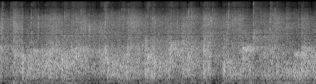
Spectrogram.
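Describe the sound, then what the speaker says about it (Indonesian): A classroom of students claps for a classmate, a loud, dense burst of hand clapping close by that stays steady throughout with no pauses. "Tepuk tangan dulu sekali lagi si Glory."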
